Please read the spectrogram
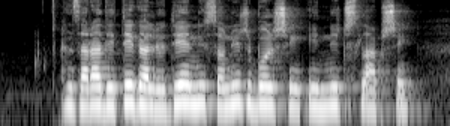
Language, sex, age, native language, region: Slovenian, female, 30-49, Slovenian, Savinja region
